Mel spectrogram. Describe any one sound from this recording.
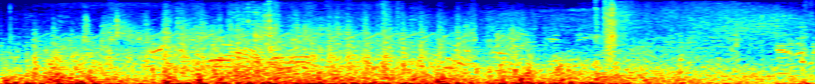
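A device hums and whirs as it charges.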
